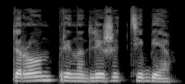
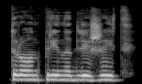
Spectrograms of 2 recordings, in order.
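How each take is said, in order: First: Cutting in. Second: Higher-pitched protest, left hanging; interrupted protest. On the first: Heroine tells Ezra the throne is hers, cutting in. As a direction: cut in to close the argument. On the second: Sister objects about the throne, protesting. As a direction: begin an objection that gets cut off. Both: A narrator's reading. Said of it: "перебила я".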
